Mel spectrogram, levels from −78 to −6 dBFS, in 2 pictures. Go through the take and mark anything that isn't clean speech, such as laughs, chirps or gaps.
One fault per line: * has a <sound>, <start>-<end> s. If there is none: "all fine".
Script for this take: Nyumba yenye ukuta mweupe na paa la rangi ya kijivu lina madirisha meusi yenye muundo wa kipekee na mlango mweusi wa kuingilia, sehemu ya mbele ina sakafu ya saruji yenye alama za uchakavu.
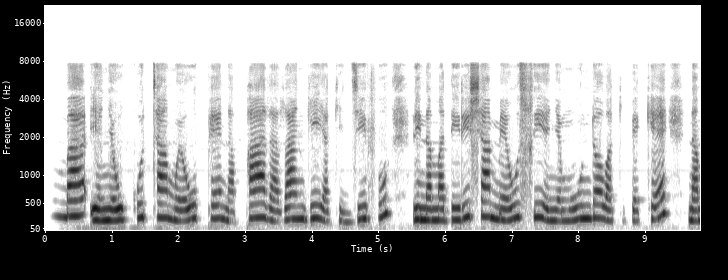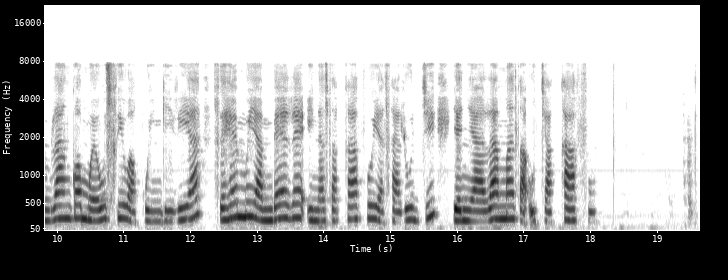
all fine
